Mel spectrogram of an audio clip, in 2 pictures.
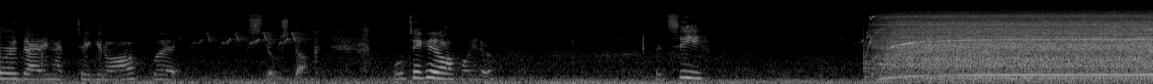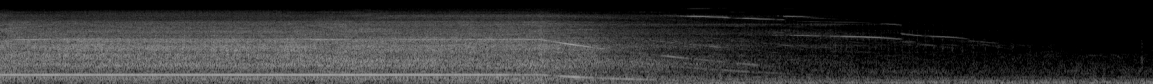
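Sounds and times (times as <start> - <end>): vacuum cleaner motor whine: 8.6 - 21.9.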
